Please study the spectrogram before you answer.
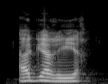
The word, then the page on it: agarrir: agarri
